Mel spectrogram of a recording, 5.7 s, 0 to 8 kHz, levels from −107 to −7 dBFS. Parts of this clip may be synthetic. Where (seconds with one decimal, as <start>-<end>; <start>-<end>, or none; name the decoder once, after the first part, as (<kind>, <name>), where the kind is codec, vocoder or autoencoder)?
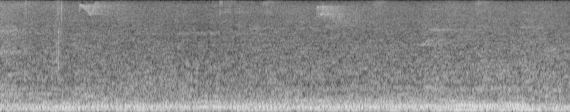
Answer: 1.7-2.4 (vocoder, HiFi-GAN)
